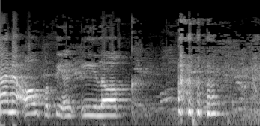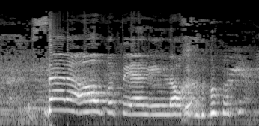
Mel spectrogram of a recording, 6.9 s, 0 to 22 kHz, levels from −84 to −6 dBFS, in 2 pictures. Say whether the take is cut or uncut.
uncut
